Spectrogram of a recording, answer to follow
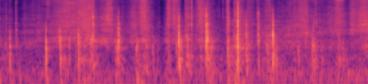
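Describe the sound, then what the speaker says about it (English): Paper is handled and folded in half for a drawing project, giving a close, rapid series of crisp rustles, creases and flicks that come in irregular bursts with no talking. "fold your paper in half"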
